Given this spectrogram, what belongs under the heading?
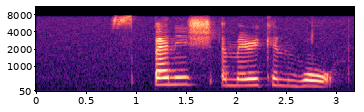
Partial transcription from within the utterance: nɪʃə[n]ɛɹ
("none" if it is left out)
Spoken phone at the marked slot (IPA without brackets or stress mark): m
